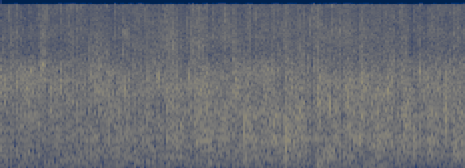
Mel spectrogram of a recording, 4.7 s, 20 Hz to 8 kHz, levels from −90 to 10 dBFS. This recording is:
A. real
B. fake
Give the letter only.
B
